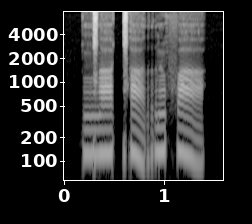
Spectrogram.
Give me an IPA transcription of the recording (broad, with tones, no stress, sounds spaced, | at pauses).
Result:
ŋ͡ǁ a˦ ǁ a˦˨ r ə̃˦ f a˦˨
